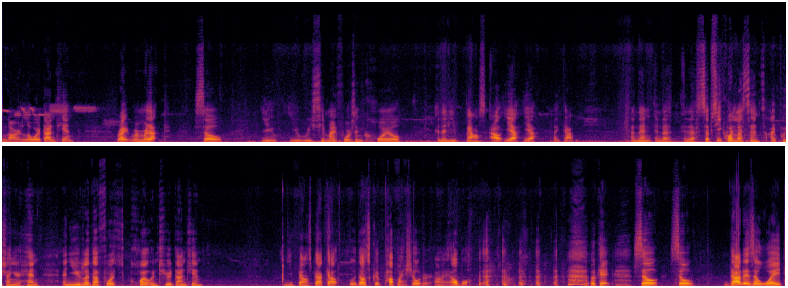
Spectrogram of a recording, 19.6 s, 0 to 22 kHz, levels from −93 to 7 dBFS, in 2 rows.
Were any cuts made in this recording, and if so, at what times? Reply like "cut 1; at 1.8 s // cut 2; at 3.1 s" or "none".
none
